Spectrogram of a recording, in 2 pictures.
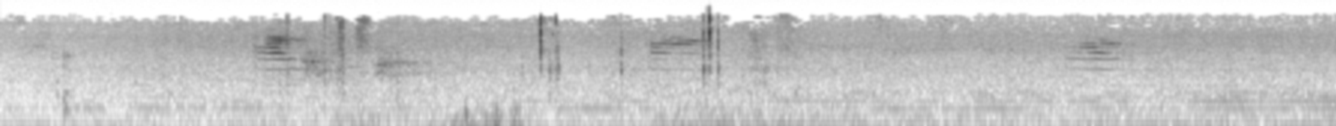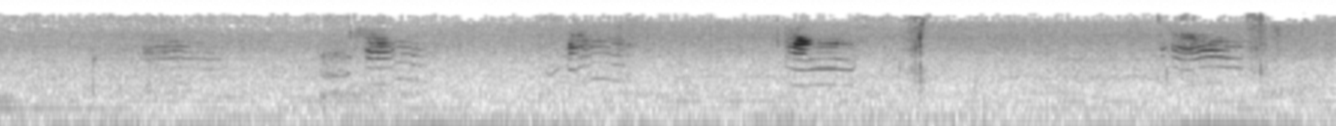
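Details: Domestic cats at feeding time, several high, wavering meows with harmonic stacks repeating through the clip, some rising then falling, over a low steady hum and clicks and clatter of eating.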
